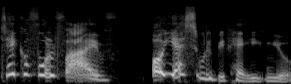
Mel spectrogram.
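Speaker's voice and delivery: bad Danish accent imitation. Imitating Denmark offering very long paid parental leave: attempted Danish accent. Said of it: "That's not a Danish accent".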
